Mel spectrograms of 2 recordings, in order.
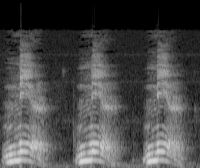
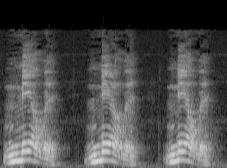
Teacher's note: N 발음은 치조 비강음입니다. 치조 비강 유성음.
